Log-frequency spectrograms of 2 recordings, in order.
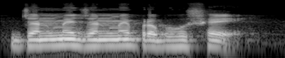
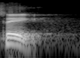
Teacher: even the sa, as in sun, s without the dot or the accent on top, even that sometimes is pronounced as sha · Shown in: first take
